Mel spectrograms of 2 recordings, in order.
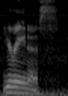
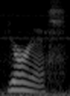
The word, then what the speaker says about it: Uranus: the planets the neem how do you say Uranus Uranus that's how they taught you to say it in school yes say it again Uranus Cleo taught me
